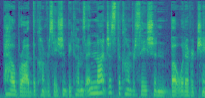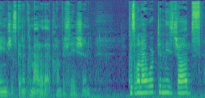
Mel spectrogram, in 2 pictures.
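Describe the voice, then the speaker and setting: Low-voiced woman journalist on a panel. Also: warm tone, a little hiss or hum. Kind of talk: panel discussion.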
